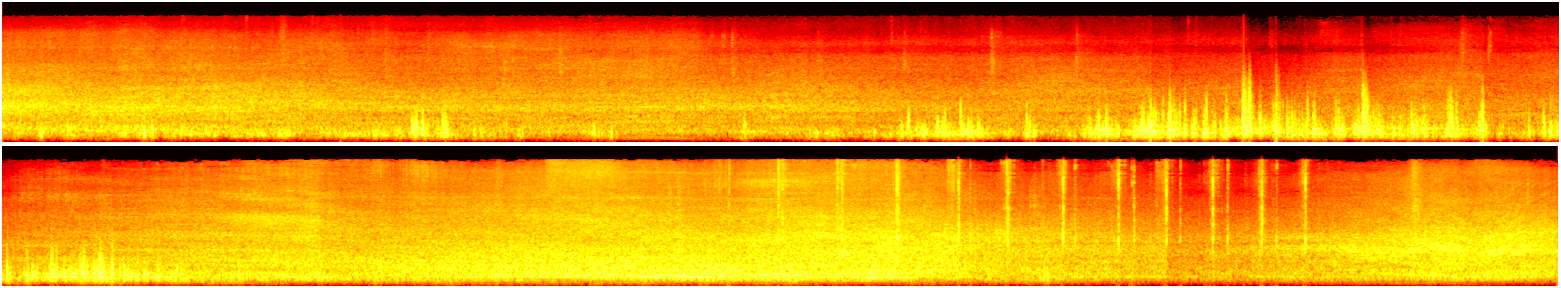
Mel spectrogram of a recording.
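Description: Road traffic going by on a street, one vehicle building up and fading away over several seconds in the second half. Irregular knocks come in the middle and a run of sharp clicks near the end.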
